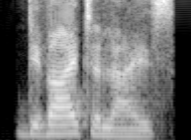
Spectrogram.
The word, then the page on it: devitalize: Indian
